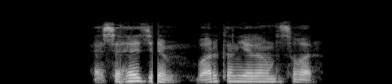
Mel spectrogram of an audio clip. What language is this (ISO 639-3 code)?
bak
